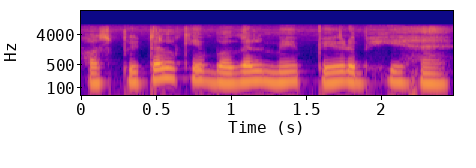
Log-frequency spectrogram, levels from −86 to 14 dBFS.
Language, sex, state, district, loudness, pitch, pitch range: Hindi, male, Jharkhand, Palamu, -18 LUFS, 150 Hz, 145-155 Hz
